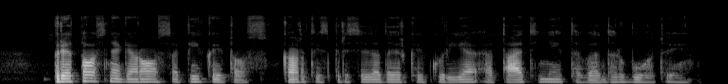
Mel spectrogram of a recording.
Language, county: Lithuanian, Vilnius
